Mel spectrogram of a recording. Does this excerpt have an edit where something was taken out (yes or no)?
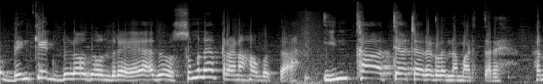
yes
